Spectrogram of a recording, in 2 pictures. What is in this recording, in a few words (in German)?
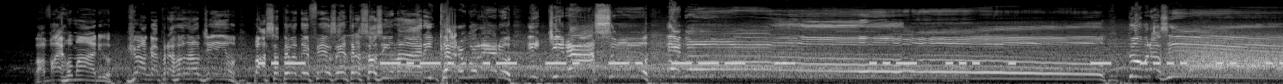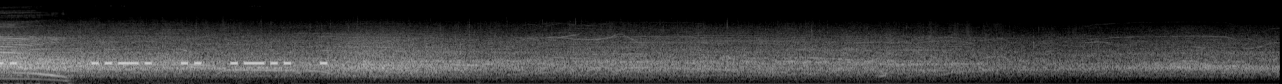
PT BRA Kommentar Dynamisch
